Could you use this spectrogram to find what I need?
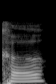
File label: "ker5", taiwanese syllables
